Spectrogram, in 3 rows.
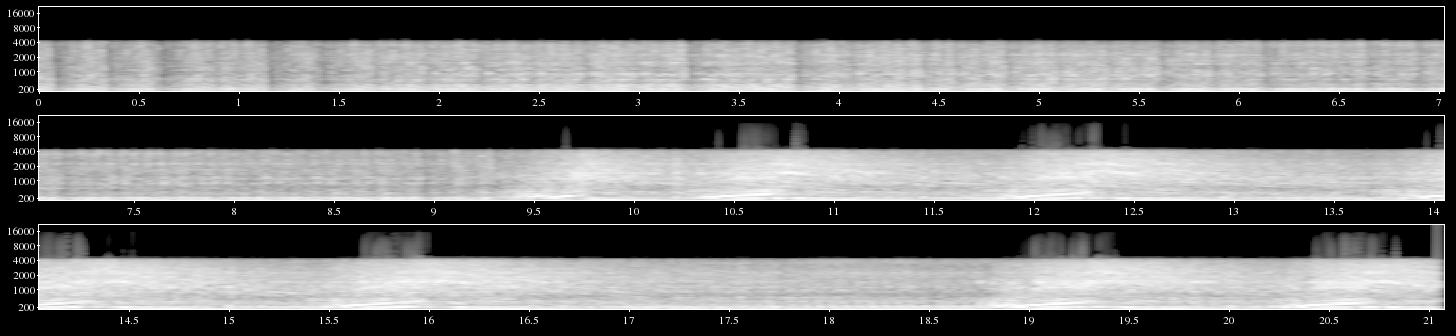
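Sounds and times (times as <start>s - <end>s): car engine revving and idling: 0.0s - 21.0s.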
